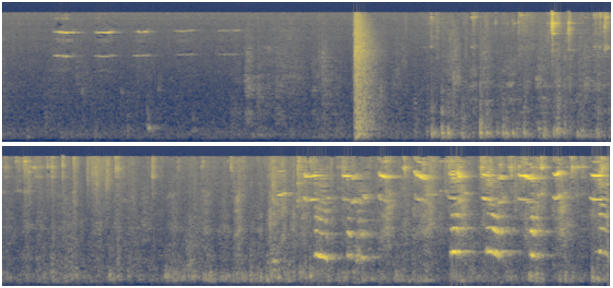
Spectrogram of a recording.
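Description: Sheltie and German Shepherd puppy play-fighting: one sharp bark about three and a half seconds in, a stretch of low growling, then a quick run of high-pitched yips near the end.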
